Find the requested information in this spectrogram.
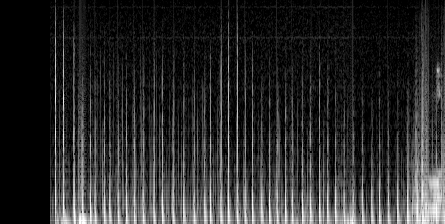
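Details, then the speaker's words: Needle EMG: single big, broad, very polyphasic, unstable motor unit firing rapidly and steadily with no other units recruited, deep rough pops; moderate to severe reduced recruitment. "this is a moderate to severe reduce recruitment you see that big broad very polyphasic motor unit if I were to change this the the gain of the screen the motor unit will will be larger than what it shows and if you see us it fires it's firing fast but nothing else is coming to the aid"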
